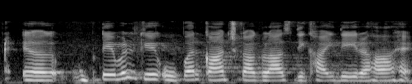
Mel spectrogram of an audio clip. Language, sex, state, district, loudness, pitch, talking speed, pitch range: Hindi, female, Haryana, Charkhi Dadri, -15 LUFS, 195 Hz, 145 wpm, 185-225 Hz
